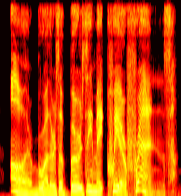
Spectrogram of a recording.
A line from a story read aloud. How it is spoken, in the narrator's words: grumbled an ancient Nook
